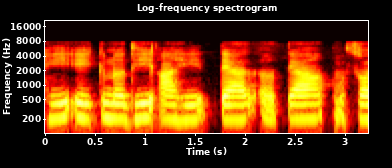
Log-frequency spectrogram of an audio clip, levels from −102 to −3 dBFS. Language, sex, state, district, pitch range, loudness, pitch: Marathi, female, Maharashtra, Dhule, 200-210 Hz, -21 LUFS, 205 Hz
